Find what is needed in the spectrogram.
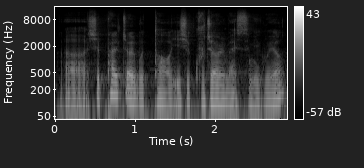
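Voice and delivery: ordinary delivery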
